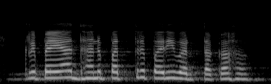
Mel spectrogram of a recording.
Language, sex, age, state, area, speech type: Sanskrit, female, 18-30, Uttar Pradesh, rural, read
